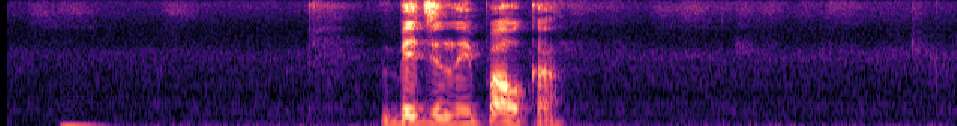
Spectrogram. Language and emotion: Russian, neutral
